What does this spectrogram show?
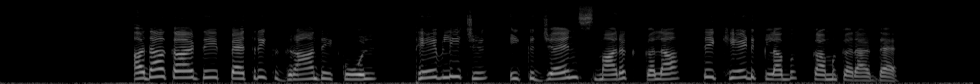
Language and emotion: Dogri, neutral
